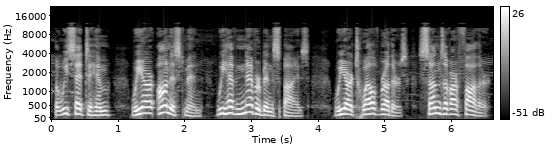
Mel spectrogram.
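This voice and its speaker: A man's voice: on the high side, expressive, normal speed, natural voice. A man playing an anxious, pleading brother. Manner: earnest and pleading. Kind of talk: dramatized scripture reading.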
